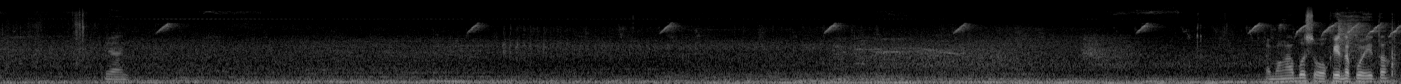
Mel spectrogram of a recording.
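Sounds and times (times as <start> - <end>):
low outdoor background rumble: 0.0 - 13.1
bird chirping: 1.5 - 2.3, 4.4 - 8.9, 11.0 - 14.0.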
